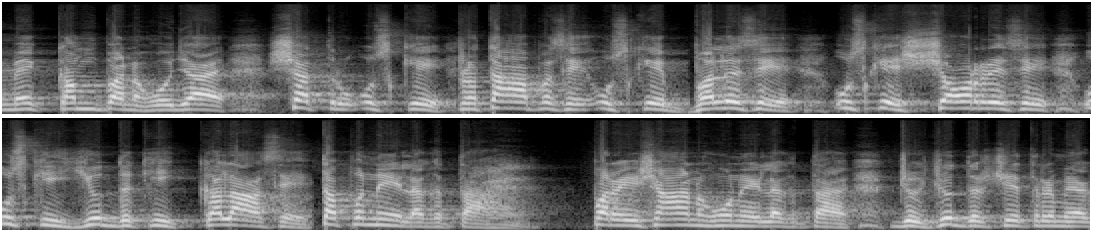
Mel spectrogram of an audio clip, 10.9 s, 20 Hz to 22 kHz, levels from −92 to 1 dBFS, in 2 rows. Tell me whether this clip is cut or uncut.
uncut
